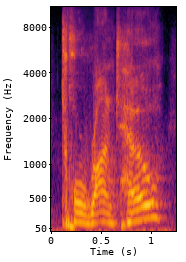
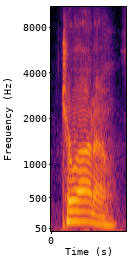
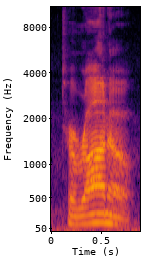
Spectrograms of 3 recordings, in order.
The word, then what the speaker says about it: Toronto: and so forth yeah the second t it's silent just trust me on that one yeah yeah yeah so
